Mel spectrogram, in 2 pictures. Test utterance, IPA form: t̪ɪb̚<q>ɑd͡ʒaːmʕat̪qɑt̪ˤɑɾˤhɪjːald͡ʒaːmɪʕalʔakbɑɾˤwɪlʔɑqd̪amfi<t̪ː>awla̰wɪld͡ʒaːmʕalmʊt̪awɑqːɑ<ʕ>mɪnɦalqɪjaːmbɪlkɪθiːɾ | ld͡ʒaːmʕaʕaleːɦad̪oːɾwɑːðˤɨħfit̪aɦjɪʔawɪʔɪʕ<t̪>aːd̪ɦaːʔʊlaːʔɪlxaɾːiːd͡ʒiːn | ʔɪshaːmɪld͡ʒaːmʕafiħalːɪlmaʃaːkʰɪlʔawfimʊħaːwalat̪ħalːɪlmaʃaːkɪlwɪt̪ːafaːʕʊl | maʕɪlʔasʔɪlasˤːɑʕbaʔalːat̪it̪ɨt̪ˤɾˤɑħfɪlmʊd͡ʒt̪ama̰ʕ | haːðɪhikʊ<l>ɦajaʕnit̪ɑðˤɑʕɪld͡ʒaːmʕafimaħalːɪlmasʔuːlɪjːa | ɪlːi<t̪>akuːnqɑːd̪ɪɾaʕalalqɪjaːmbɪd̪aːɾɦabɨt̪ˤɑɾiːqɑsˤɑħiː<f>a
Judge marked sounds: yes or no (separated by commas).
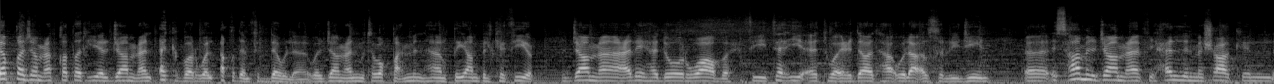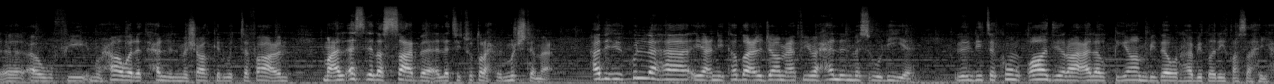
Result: yes, no, yes, no, no, yes, no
